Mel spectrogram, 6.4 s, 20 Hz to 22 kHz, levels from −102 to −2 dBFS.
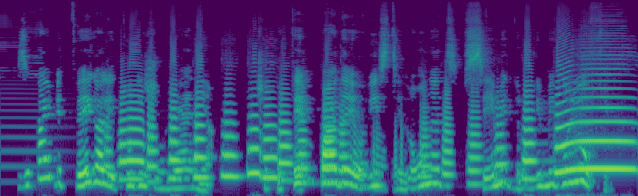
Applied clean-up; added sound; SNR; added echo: classical method spectral subtraction.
